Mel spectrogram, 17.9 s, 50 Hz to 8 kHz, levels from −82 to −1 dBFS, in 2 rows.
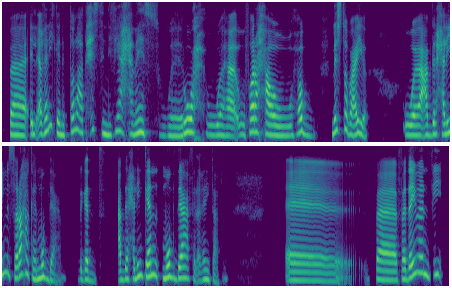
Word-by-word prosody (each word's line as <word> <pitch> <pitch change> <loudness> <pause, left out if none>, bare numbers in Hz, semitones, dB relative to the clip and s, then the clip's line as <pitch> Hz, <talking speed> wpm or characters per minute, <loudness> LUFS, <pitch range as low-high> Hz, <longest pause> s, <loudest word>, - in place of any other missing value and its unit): فالأغاني 225 - +1
كانت 215 - -2
طالعة 285 0 -1
تحِسي 280 0 -4
إن 215 -2 +1
فيها 285 +8 -5
حماس 245 0 -1
وروح 195 +8 +1
وه 205 -3 -1
وفرحة 220 0 +3
وحُب 195 +1 -1 0.3
مش 280 +4 +1
طبيعية. 230 -7 +1 0.7
وعبد 205 0 +2
الحليم 230 +7 0
الصراحة 280 +3 +1
كان 210 -7 -2
مُبدع 190 - -1 0.4
بجد، 195 -3 -3 0.4
عبد 185 +3 0
الحليم 215 +7 -1
كان 265 0 +3
مُبدع 230 -1 +3
في 215 -3 -13
الأغاني 190 +4 -5
بتاعته. 150 +2 -16 1.2
آآ 175 +6 -3 0.5
ف - - -1 0.5
فدايمًا 275 - +3
في 295 +1 -6
220 Hz, 100 wpm, -24 LUFS, 195-260 Hz, 1.2 s, وفرحة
